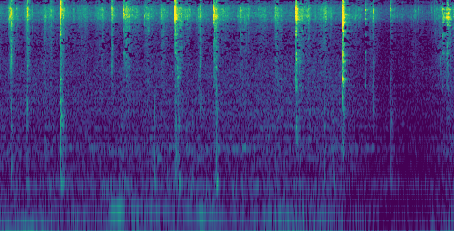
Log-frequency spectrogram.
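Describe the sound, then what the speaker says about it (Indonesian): Spoon scraping and clinking against a bowl while stirring a snack mixture with green onion, several sharp taps spaced irregularly over a low steady kitchen background, close by and without speech. "Kita aduk lagi nggak tercampur rata."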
